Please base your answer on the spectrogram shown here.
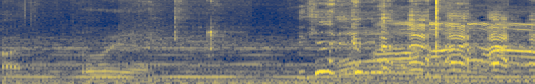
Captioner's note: laughs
